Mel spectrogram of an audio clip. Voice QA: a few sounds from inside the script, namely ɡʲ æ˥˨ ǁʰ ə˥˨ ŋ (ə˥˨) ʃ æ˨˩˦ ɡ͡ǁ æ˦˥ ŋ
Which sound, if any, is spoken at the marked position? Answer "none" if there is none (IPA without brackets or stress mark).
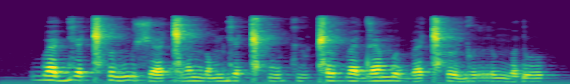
ʊ˥˨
